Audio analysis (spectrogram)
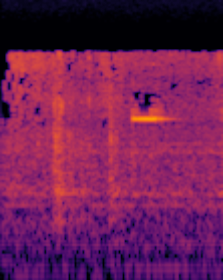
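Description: A projector switching off: a couple of soft clicks, then a single short, high electronic beep over a steady low hum of room noise. No one speaks.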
